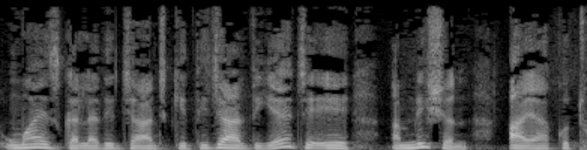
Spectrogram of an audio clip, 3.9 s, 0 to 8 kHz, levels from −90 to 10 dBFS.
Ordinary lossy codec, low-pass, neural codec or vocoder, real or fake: none; none; none; real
